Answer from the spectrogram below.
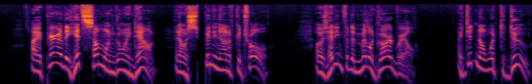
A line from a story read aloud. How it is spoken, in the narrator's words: says Jackie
